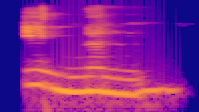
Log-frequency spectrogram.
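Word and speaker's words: 있는: nangis dan juga tapi harusnya yang lebih tepat lagi dibacanya menjadi inneun ya kalau ada huruf-huruf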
